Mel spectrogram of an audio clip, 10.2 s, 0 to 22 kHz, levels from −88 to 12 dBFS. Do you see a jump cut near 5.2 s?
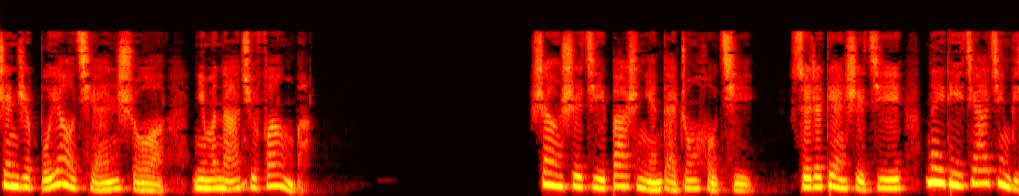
no; 1 cut; at 9.2 s

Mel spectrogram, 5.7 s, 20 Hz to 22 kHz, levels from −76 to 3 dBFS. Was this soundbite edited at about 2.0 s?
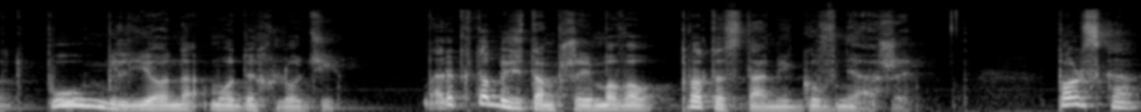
no; 0 cuts

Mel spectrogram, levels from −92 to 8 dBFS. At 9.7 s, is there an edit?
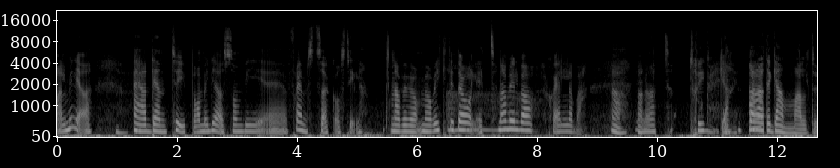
yes; 3 cuts; at 8.1 s, 9.7 s, 11.5 s

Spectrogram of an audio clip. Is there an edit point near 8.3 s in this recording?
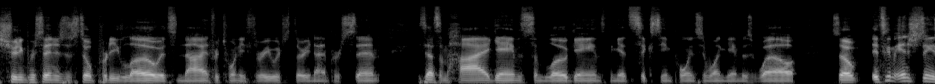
no; 0 cuts

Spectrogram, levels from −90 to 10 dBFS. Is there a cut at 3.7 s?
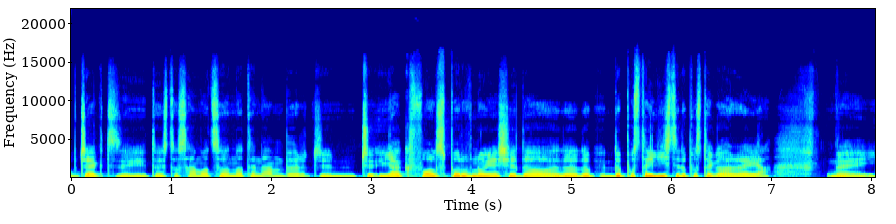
no; 2 cuts; at 2.4 s, 5.2 s

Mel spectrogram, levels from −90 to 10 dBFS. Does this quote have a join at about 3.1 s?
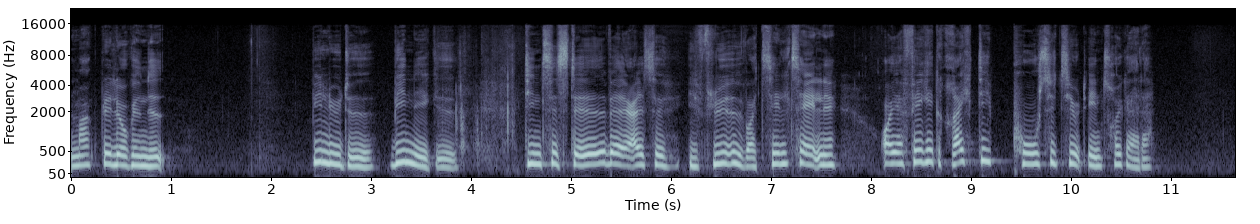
yes; 2 cuts; at 3.1 s, 4.4 s

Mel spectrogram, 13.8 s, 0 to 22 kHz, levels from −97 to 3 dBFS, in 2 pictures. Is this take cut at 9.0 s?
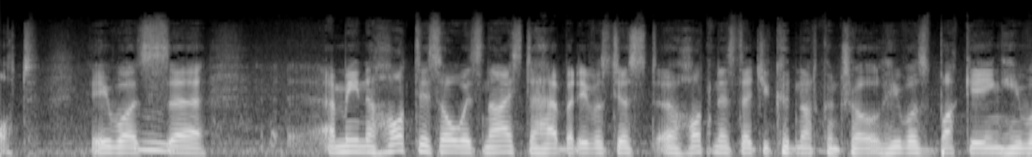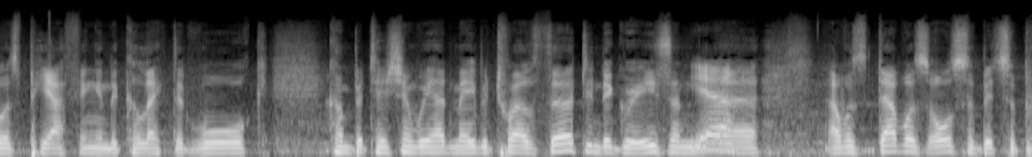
yes; 1 cut; at 9.0 s

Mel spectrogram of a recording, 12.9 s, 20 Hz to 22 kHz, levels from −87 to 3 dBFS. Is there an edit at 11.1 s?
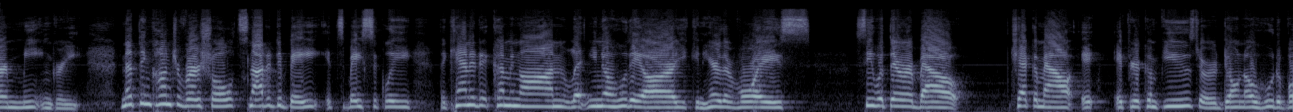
yes; 1 cut; at 11.1 s

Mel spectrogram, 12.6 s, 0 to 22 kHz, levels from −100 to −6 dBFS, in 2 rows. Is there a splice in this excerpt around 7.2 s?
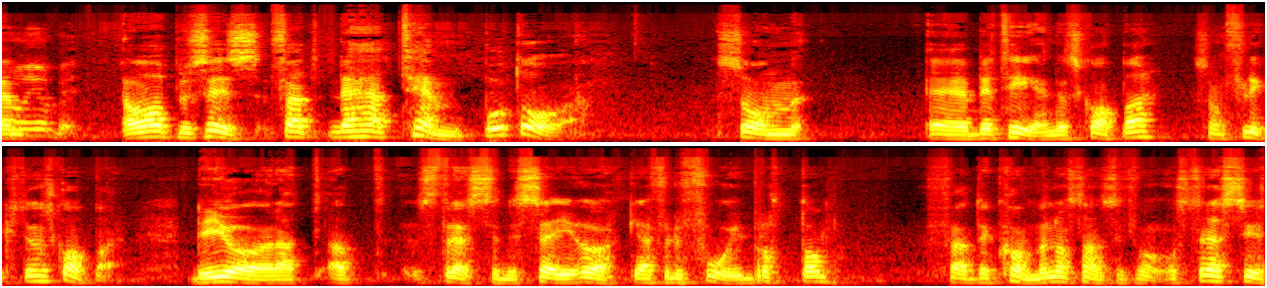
yes; 2 cuts; at 7.2 s, 10.7 s

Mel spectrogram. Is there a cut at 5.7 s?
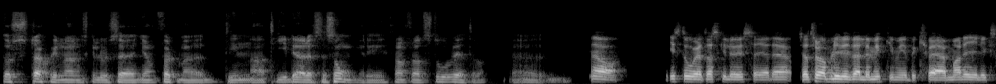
yes; 2 cuts; at 5.7 s, 7.9 s

